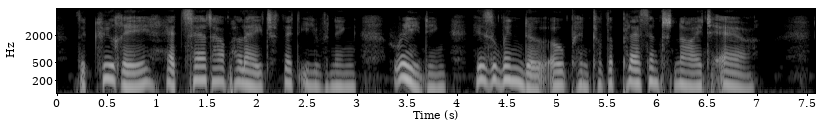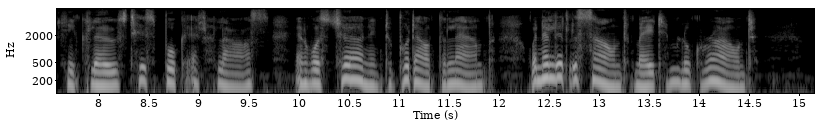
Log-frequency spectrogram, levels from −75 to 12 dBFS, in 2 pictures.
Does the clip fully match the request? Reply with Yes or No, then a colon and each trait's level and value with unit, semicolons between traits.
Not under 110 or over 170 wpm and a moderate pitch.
Yes: average, 155 wpm; medium, 165 Hz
